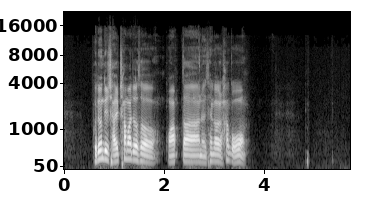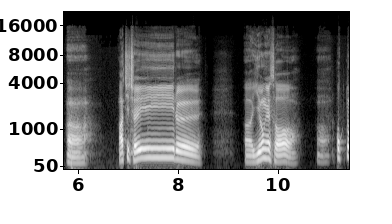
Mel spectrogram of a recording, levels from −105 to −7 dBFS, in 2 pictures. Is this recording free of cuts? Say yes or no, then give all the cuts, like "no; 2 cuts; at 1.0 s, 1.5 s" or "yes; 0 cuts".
yes; 0 cuts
